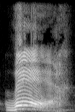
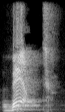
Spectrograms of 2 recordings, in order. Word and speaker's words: verte: I'm saying vert for the little ones, but if you're a senior, you have to add an E to the vert to make it vert. So we are actually supposed to say la pomme est verte.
